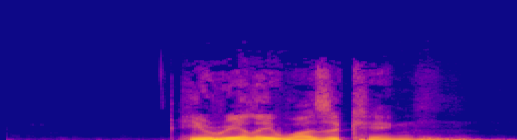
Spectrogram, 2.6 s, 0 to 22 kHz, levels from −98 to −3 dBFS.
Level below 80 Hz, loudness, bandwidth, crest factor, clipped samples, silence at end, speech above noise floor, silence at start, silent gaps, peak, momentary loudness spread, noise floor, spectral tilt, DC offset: -54 dBFS; -21 LUFS; 11 kHz; 16 dB; under 0.1%; 0.25 s; 61 dB; 0.95 s; none; -6 dBFS; 18 LU; -81 dBFS; -8.5 dB/octave; under 0.1%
